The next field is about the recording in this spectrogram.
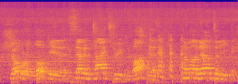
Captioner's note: laughing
